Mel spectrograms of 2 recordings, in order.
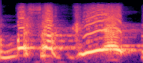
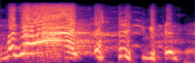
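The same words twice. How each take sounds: First: High-pitched mock scream; retold pain shout. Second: High, long wail of pain, half laughing; drawn-out mock scream. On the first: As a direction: cry out as if cut, without full volume. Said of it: "sumigaw po ako na". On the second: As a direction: stretch out the pained shout, hammed up. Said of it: "Hindi ganyan sa akin".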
